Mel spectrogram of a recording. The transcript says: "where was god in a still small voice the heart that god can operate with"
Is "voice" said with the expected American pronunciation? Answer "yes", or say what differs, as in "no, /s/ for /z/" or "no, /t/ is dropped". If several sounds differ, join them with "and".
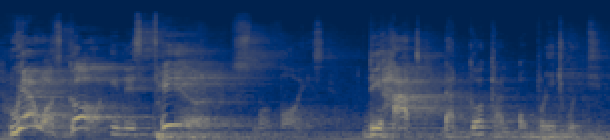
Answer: no, /b/ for /v/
